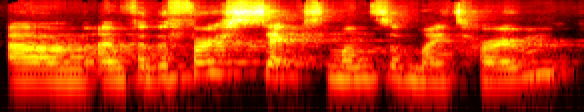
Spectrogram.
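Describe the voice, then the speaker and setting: A young adult Scottish woman, a student organization leader, gives a keynote built around her personal story, speaking earnestly and conversationally to motivate her audience. Her voice is medium-pitched and slightly bright at a normal pace, and the room sounds echoey.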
